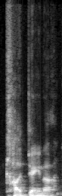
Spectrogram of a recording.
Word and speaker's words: Kadena: with a c and so we pronounce it with the spanish pronunciation which with the a cadena yeah i first got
